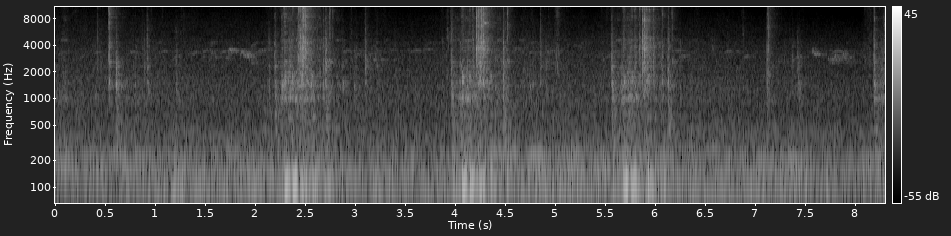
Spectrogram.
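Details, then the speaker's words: Kawasaki Ninja 150 two-stroke idling after changing from original Kawasaki 2T oil to Motul 510: steady buzzing idle, light rattle, swelling burst about every 1.5 s; owner says clicking seems engine-side, not the fitted filter; cause unclear. "ini suara saat mesin dalam keadaan idle, teman-teman. Terdengar seperti ada suara berderak atau bergesekan."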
